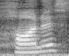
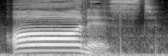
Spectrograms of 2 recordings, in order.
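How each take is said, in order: First: The word starts with an audible H sound. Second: The word starts with a vowel, no H. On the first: The speaker calls it wrong. "No, honest, no" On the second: The speaker calls it right. "Don't pronounce this H"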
